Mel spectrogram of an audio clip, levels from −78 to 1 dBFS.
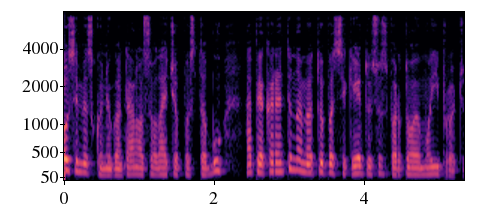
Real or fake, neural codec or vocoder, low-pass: real; none; 7.2 kHz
